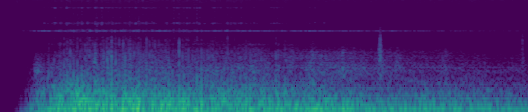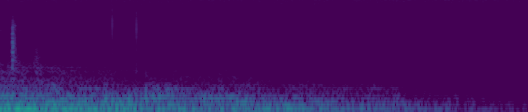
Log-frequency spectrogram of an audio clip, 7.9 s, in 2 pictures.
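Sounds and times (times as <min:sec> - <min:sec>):
massive stratovolcano erupting: 0:00.2 - 0:06.2.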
